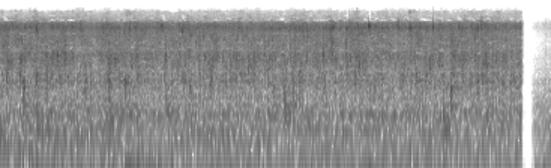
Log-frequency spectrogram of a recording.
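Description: Sweet and spicy marinated chicken wings and legs fry in hot oil, a dense continuous sizzle with crackling spatters, close and loud, cutting off abruptly at the end.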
